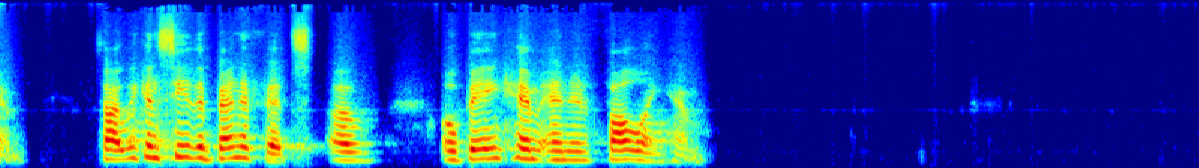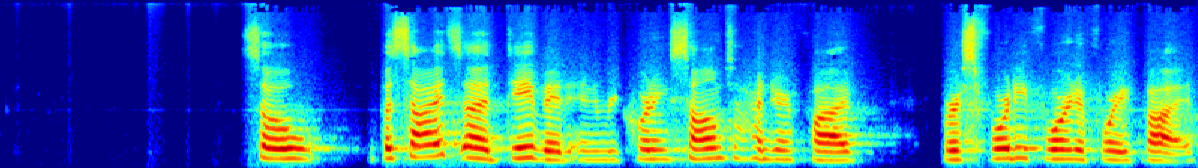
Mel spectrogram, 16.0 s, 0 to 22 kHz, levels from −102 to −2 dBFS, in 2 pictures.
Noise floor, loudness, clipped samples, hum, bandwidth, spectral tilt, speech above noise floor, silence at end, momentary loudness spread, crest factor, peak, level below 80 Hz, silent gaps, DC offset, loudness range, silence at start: -84 dBFS; -16 LUFS; under 0.1%; none; 15.5 kHz; -3.5 dB/octave; 68 dB; 0.05 s; 10 LU; 18 dB; -2 dBFS; -78 dBFS; none; under 0.1%; 6 LU; 0 s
